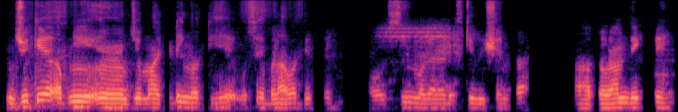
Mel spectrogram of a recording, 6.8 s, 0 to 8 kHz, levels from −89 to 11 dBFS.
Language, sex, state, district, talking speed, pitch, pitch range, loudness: Hindi, male, Uttar Pradesh, Jyotiba Phule Nagar, 140 wpm, 125 Hz, 120-130 Hz, -16 LUFS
